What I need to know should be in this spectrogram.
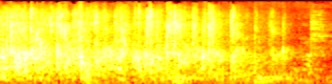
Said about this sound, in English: Please give Senator Ben Allen another round of applause.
